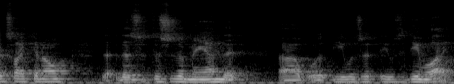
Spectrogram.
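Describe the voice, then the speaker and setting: This man talks at a fairly quick pace in a medium pitch with ordinary pitch variation. Audible room echo surrounds his voice. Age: 60s. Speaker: youth organization executive officer. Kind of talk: interview conversation. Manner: halting, many fillers.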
